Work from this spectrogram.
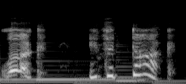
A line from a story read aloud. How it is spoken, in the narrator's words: exclaimed one surprised passenger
